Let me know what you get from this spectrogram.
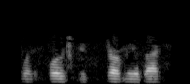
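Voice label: Incident Tac 3, Scanner audio recording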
